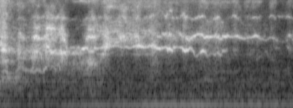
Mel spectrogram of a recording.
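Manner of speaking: shrieking wheezy laugh, can't stop; helpless high laughter. Real, not acted. Vlogger cracking up alone over a favourite film joke, shrieking laughter. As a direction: laugh until you can barely breathe.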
